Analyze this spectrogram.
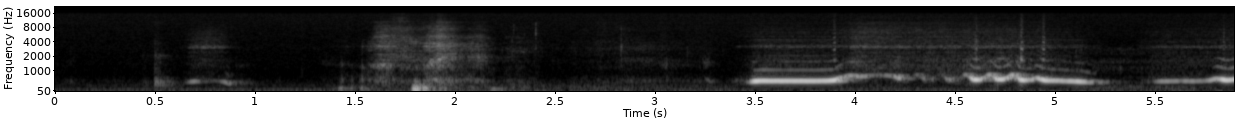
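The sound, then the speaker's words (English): A person whistles an imitation of a bird call, a warbling bird-like trill early on followed by a longer, louder wavering whistle with sliding pitch, with faint murmuring around it. “So I'm gonna need you to make a bird sound”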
